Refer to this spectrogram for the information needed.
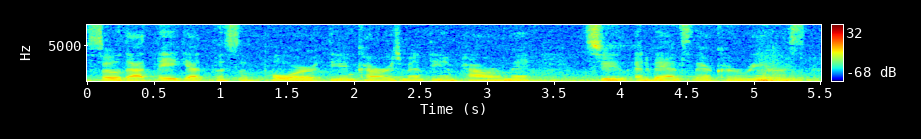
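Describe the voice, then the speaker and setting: A woman with an American accent speaks at a fairly quick pace, with a fairly low pitch and monotone, flat intonation. Audible room echo and noticeable background noise surround her voice. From United States. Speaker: network founder and CEO, former lawyer. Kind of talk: conference panel introduction. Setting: conference stage with audience.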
